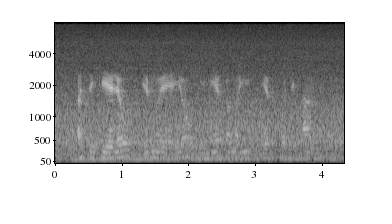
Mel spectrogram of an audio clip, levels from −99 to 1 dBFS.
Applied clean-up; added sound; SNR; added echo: none; Stream; 3 dB; none.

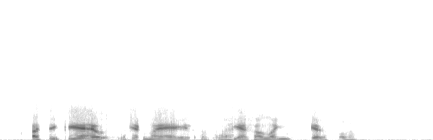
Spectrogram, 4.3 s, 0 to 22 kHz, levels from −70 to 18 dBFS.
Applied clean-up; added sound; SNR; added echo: neural diffusion model UNIVERSE++.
